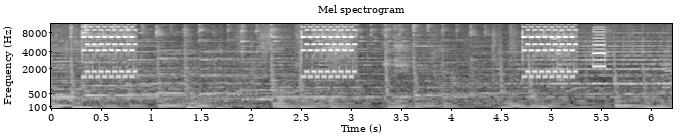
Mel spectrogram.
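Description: A mobile phone ringing: a trilling electronic ringtone in short bursts about every two seconds, over background music with a steady low beat.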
